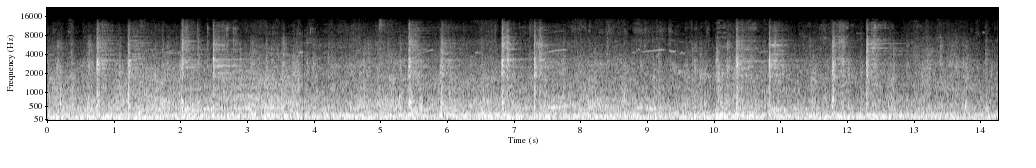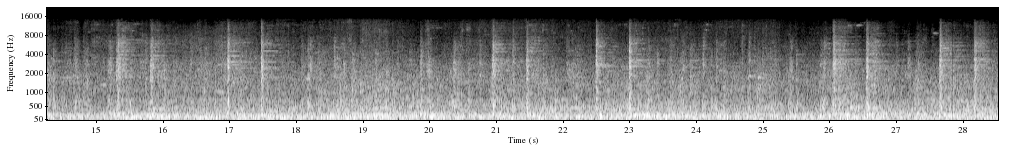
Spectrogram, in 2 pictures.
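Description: Freight train cars rolling past, their wheels clicking steadily over the rail joints with a continuous rumble and brief faint wheel squeals.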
